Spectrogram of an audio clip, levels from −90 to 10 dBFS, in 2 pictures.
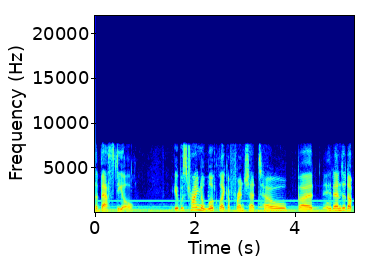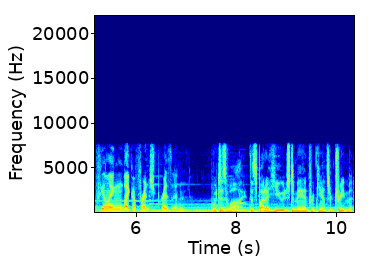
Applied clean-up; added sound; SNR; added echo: none; none; none; none.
